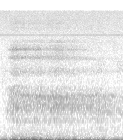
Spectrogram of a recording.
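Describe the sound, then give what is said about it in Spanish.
A long, steady exhaled breath during a guided breathing meditation, a soft airy rush that holds at an even, moderate level throughout with no voice over it. “Inhala y exhala. Inhala. Y al exhalar,”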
